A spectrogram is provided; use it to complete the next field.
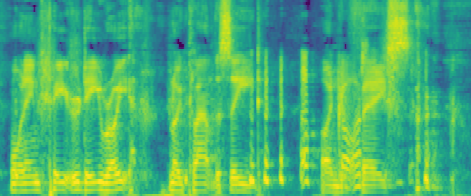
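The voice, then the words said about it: Put-on farmer voice. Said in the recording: “I put on a fucking farmer voice”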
